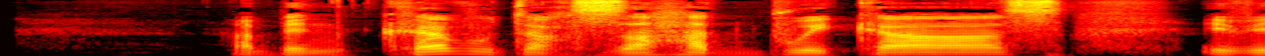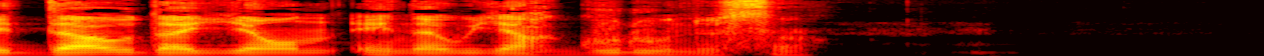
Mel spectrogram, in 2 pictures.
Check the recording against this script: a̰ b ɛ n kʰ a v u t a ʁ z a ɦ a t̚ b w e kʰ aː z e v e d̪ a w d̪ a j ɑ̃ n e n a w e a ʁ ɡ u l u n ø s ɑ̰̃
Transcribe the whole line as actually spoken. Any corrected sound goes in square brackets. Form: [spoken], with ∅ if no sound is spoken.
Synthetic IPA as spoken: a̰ b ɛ n kʰ a v u t a ʁ z a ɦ a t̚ b w e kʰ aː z e v e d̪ a w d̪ a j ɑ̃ n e n a w [i] a ʁ ɡ u l u n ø s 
